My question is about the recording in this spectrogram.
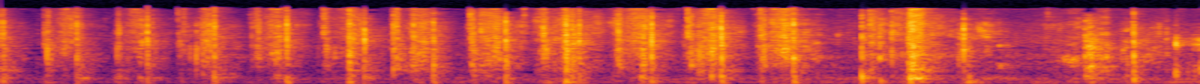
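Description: Tarot cards being shuffled by hand: a rapid, irregular run of light clicks and slaps of card against card.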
